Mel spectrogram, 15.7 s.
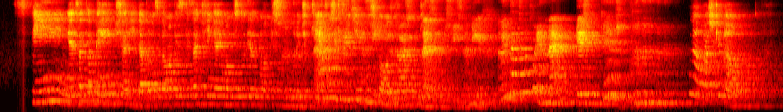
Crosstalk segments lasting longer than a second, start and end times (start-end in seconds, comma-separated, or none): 5.6-8.7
